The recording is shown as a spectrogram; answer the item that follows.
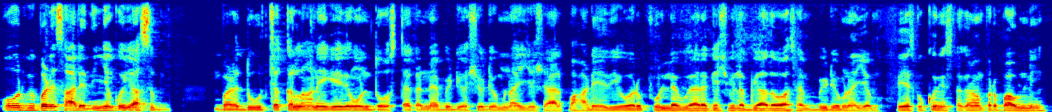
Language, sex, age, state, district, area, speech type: Dogri, male, 18-30, Jammu and Kashmir, Udhampur, rural, spontaneous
